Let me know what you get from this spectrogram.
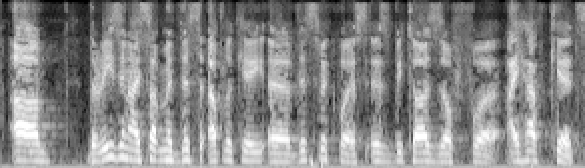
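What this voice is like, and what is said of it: Strong non-native accent. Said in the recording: “Maybe it's hard to understand my accent”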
